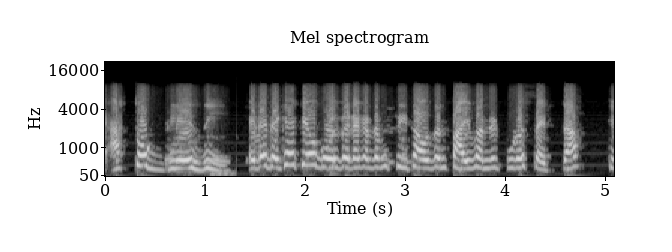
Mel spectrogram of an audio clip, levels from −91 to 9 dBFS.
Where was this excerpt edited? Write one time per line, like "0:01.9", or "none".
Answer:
0:01.3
